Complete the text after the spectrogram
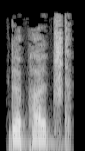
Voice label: "gepeitscht", German; adjectives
